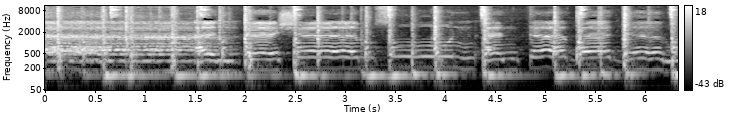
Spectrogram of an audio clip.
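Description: Men singing selawat, a devotional chant in praise of the Prophet, over a steady beat from a hand drum and tambourine. From about two seconds in, one voice with a wavering pitch leads.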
